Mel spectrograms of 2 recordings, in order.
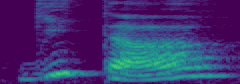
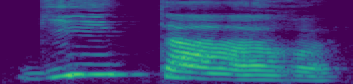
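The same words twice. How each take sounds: First: Said in the usual way. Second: "Guitare" stretched as Gui-ta-re; split into syllables. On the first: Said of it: "je vous répète le vocabulaire de chaque mot". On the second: Shown as a demonstration. Teacher counting three syllables, "Guitare" drawn out with final e. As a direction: sound out all three beats of "Guitare". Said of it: "Trois syllabes".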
